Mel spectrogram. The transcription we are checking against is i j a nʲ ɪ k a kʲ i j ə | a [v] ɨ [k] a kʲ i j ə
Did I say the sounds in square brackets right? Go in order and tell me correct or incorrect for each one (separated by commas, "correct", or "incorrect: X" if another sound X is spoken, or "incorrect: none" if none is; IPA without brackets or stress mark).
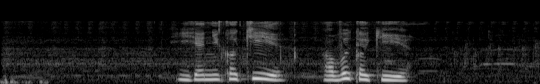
correct, correct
